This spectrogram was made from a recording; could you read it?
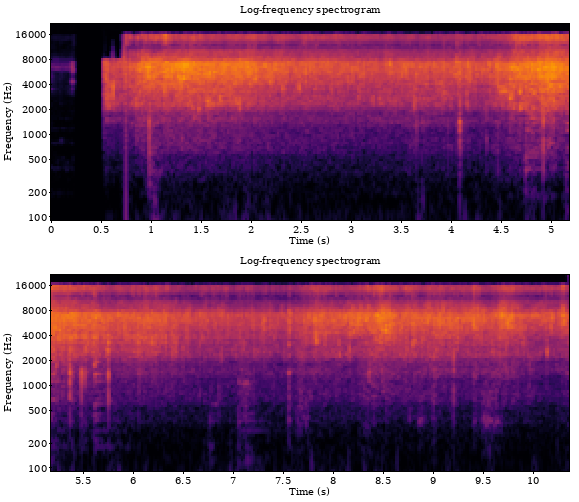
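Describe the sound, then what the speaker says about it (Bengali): Prawns frying lightly with salt and turmeric in a pan, a loud, steady close sizzle that starts abruptly after a moment of silence and continues with occasional stirring scrapes. "চিংড়ি মাছটা লবণ হলুদ দিয়ে হালকা করে ভেজে নেব,"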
